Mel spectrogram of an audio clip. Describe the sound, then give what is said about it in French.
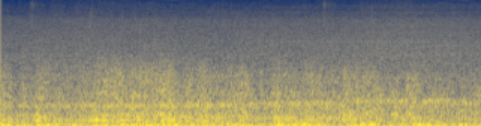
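Thunder rumbles steadily and loudly through a storm, a deep continuous roll with rain hissing beneath it, no voices present. “Il y a certains jours, quand il y a un orage, quand il neige...”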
